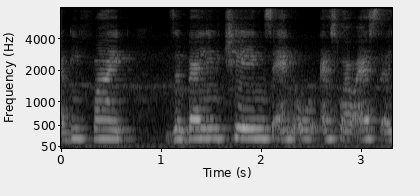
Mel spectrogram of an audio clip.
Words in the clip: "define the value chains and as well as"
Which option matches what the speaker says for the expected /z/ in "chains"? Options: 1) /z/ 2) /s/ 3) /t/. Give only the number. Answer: 2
